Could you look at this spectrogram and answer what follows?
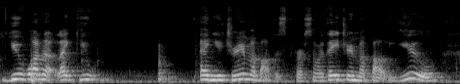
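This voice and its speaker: A woman's voice: medium pitch, normal speed, noisy background. Chatty woman reading tarot cards. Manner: chatty, laughs at own jokes, self-correcting. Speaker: tarot reader.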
